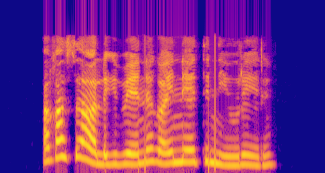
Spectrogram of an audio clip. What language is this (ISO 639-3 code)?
kln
